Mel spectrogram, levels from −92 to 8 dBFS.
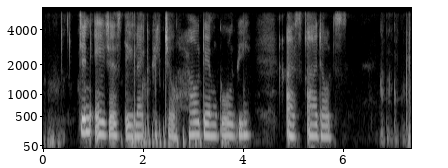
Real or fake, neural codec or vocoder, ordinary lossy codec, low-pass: fake; codec, 44.1 kHz, 7.8 kbps, DAC; none; 5.4 kHz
